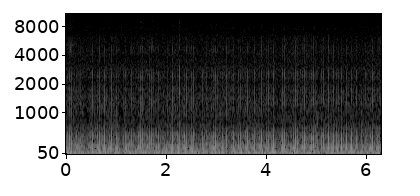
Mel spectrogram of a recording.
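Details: Close-miked purr of Okayu, a pet Persian cat, in an ASMR recording. The low, throbbing vibration runs almost without pause, with slight breath-linked swells.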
